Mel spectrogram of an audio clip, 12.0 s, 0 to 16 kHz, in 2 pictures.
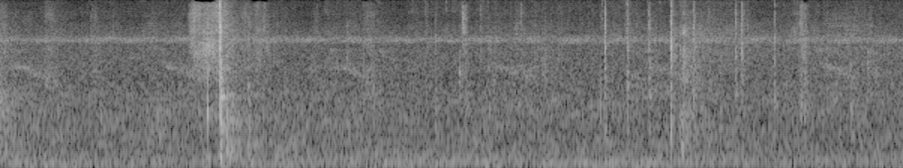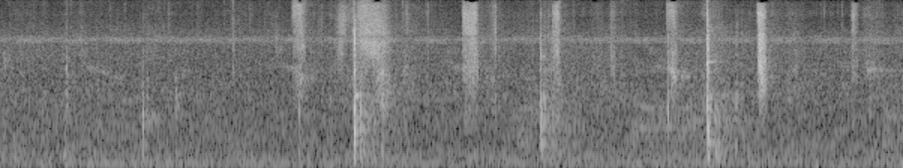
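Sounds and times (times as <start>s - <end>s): racket hitting tennis ball: 1.2s - 1.8s, 8.0s - 11.2s
tennis ball bouncing on court: 1.3s - 1.8s, 10.4s - 11.2s.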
